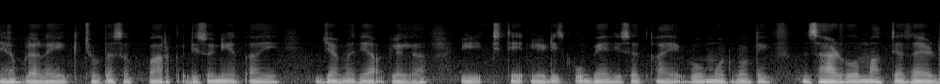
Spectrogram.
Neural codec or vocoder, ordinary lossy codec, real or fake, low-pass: codec, 16 kHz, about 1 kbps, DyCAST, with the encoder's durations; none; fake; 7.2 kHz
